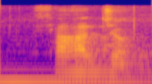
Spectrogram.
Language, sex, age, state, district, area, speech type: Bengali, male, 18-30, West Bengal, Bankura, urban, read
